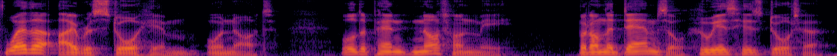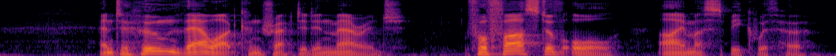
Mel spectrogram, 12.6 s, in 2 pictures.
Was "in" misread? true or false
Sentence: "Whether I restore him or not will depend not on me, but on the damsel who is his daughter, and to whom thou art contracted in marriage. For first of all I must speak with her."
false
